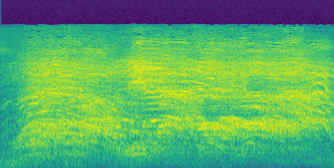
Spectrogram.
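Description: A crowd of schoolchildren shouting a greeting back in unison, their many voices drawn out together for about three and a half seconds before fading.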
